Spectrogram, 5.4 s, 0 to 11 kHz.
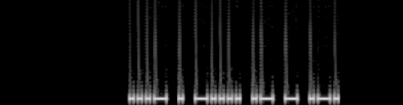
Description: Morse code, heard as a keyed tone, about 22 wpm, 700 Hz. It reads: VE6ATR
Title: DXCC-100 Call Signs - 6 Characters - 22wpm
